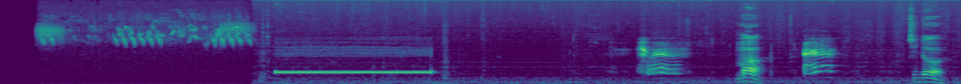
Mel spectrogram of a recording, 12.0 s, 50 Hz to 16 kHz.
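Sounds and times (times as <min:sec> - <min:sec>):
birds chirping: 0:00.4 - 0:03.4
telephone ringback tone: 0:03.4 - 0:05.5.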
